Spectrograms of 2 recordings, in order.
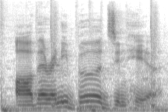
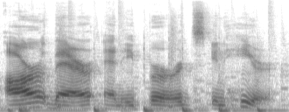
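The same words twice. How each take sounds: First: Only the R before a vowel is pronounced, British-style. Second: Every R is pronounced, in an American accent. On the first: "British English is non-rhotic, so you only hear R's that happen before vowels" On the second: "General American is rhotic... you hear every letter R"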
